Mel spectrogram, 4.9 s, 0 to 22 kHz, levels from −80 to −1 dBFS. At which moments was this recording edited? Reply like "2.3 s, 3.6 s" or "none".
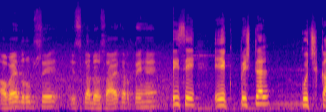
2.6 s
